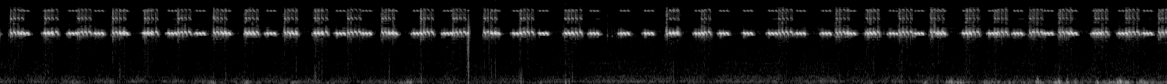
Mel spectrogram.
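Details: Long run of piercing cricket chirps at about four per second, each a short buzzing trill, with a soft low rumble creeping in late; the recording is played to repel rats.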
